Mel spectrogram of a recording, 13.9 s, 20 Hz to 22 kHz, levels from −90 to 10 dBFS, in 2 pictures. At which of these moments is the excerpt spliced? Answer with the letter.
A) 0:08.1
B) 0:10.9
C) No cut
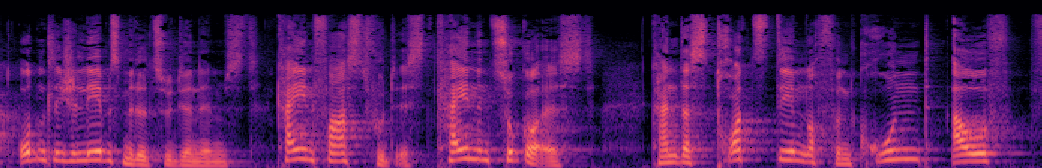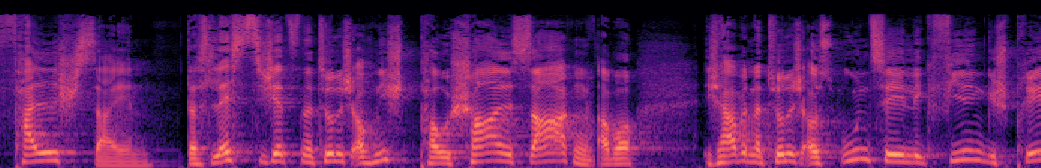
B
